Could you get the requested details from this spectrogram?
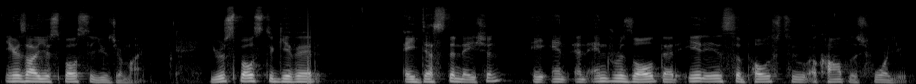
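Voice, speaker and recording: A non-American man runs a casual livestream Q&A, reading viewer questions aloud and then answering emphatically, almost lecturing. He has a mid-range, dark-toned voice at normal speed.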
